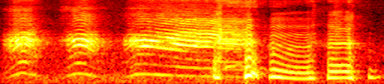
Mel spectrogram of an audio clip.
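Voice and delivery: cackling villain laugh; evil chuckle. Pretend. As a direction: laugh like a cartoon baddie. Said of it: "Can I hear your best villain laugh?".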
